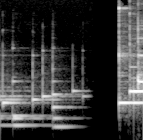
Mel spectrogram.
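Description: Background music: a light tune of short struck, bell-like notes that fades out about a second and a half in. After a brief silence, a new ringing chord starts near the end.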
